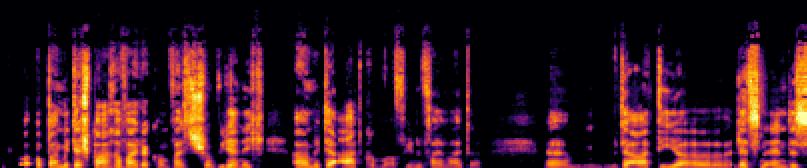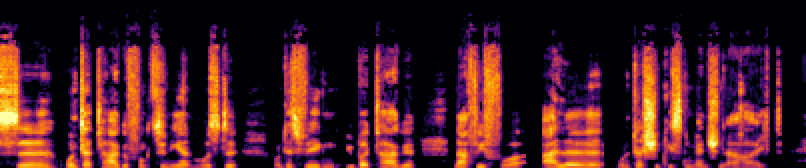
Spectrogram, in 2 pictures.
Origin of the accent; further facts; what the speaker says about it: North Rhine-Westphalia, Germany; wir können genauso hart sein aus dem Westen, finde ich. Wir sind ja auf Kohle geboren.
